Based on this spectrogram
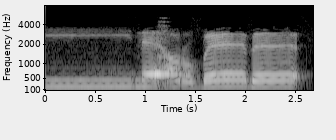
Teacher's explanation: والنبي ست حركات ثم أربع حركات لو بنقرأ بتوسط البدل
